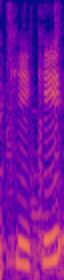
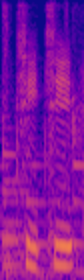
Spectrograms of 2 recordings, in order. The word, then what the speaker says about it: Chichi: Dragon Ball Ebbene sì Il nome vero di quella che in Italia è passata come Kiki è Cici come è scritto anche qui sopra perché si legge appunto Cici questa figure l'ho presa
